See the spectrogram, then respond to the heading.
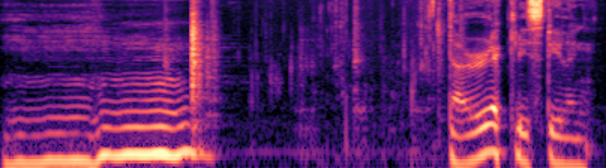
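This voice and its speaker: A man giving a casual screencast tutorial, thinking aloud and muttering to himself with pauses as he works. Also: medium pitch, steady tone, dark tone. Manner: muttering to himself, pausing while working. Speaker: composer, streamer host. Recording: faint noise, keyboard and mouse clicks. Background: typing, mouse clicks.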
